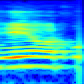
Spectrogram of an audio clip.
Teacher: अर्ध समृत स्वर है जिसमें मुख जो है वो आधे से कम खुलता है, जिसमें ए और ओ आते हैं।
